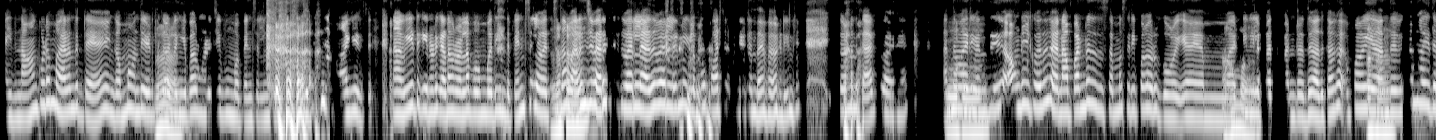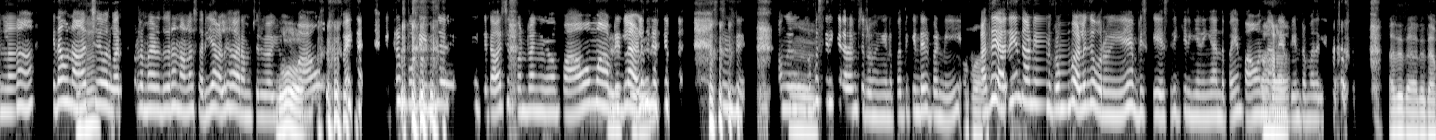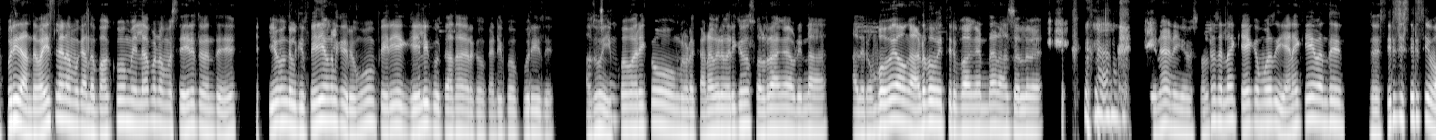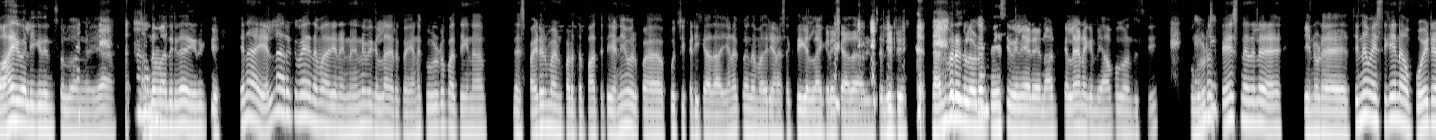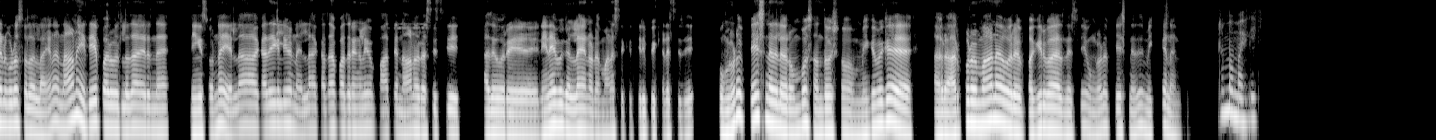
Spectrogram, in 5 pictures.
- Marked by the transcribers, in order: static; tapping; laughing while speaking: "உன்னோட ஜீ பூம்பா பென்சில்ன்னு சொல்லிட்டு … கொண்டு வந்து காட்டுவாங்க"; laugh; unintelligible speech; laugh; laugh; distorted speech; chuckle; in English: "டார்ச்சர்"; laugh; in English: "டார்ச்சர்"; laughing while speaking: "பாவோம்மா அப்டின்னுலாம் அழுதுனே"; laugh; other noise; chuckle; other background noise; horn; laughing while speaking: "அவங்க அனுபவிச்சுருப்பாங்கன்னு தான் நான் சொல்லுவேன் … வலிக்குதுன்னு சொல்லுவாங்க இல்லயா?"; laugh; chuckle; laugh; laughing while speaking: "அப்டின்னு சொல்லிட்டு நண்பர்களோட பேசி விளையாடு நாட்கள்ல எனக்கு ஞாபகம் வந்துச்சு"; chuckle; mechanical hum
- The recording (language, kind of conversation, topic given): Tamil, podcast, ஒரு தொலைக்காட்சி கதாபாத்திரம் உங்களை எந்த விதத்தில் பாதித்தது?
